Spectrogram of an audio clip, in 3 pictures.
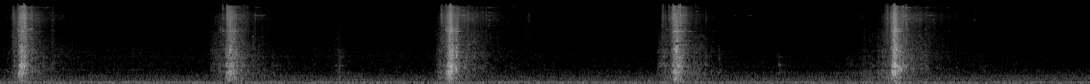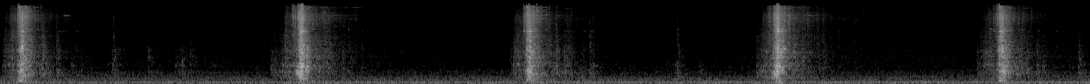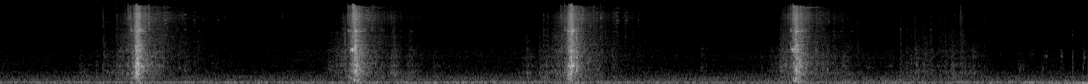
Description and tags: fence Yank
Alternating tug and push on a metal fence, a section about 5x5ft.
chains, chain-link, metal-fence, metal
